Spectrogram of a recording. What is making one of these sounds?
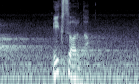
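A young man asks a question calmly.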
